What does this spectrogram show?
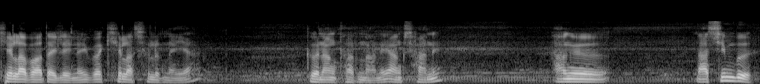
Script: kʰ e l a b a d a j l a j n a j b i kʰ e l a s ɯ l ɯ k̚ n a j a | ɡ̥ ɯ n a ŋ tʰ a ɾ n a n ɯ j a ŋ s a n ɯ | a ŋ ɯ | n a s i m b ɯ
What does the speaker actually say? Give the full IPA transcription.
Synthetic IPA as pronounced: kʰ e l a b a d a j l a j n a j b a kʰ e l a s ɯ l ɯ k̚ n a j a | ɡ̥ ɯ n a ŋ tʰ a ɾ n a n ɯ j a ŋ s a n ɯ | a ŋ ɯ | n a s i m b ɯ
